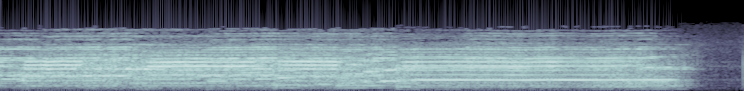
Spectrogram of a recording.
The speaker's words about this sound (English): Except that every time the agent approached a new building, an alarm bell rang.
